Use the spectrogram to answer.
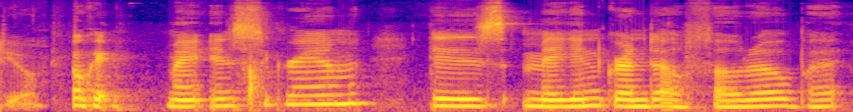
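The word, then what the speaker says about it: Maegan: My Instagram is Megan Grenell Photo, but my name is spelled kind of weird, so it's M A E G A N.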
